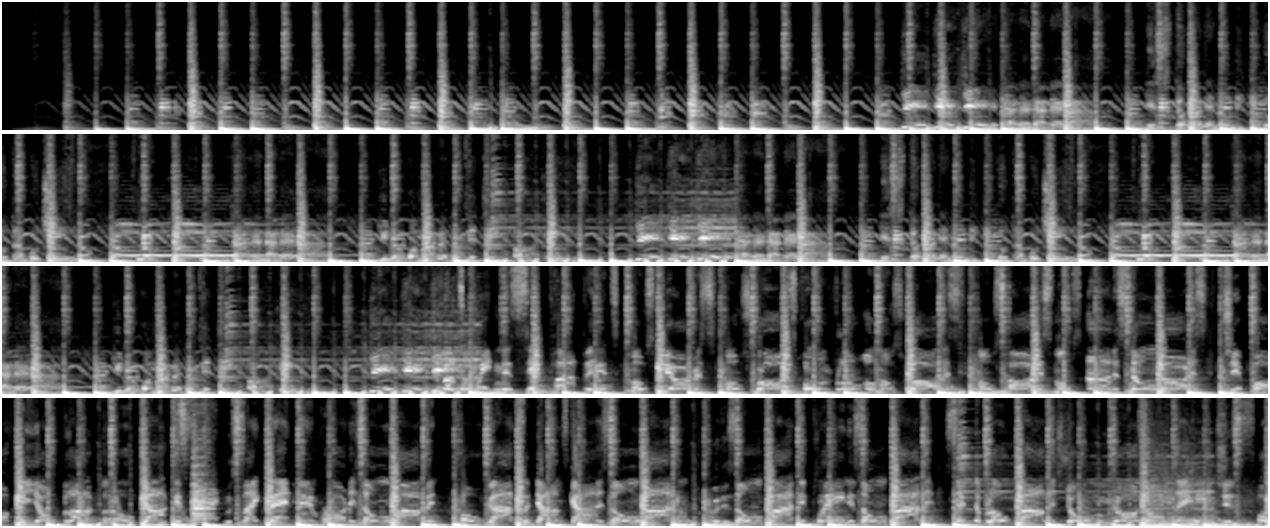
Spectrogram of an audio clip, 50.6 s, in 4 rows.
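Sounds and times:
dirty outro music at 96 BPM: 0:00.2 - 0:50.6.

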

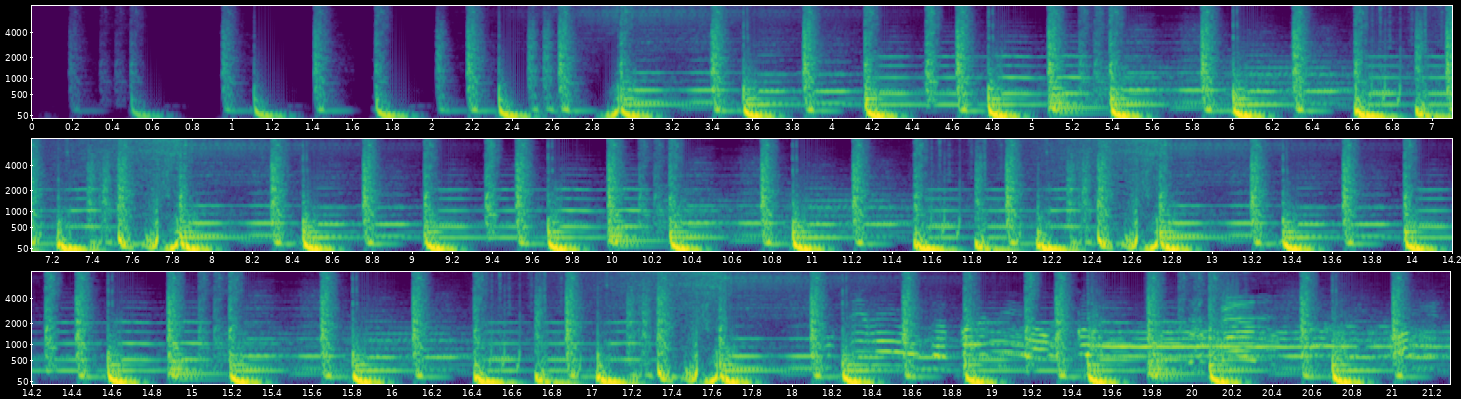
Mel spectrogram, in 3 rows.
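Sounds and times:
Moombahton beat on Redrum drum machine: 0:00.2 - 0:21.2.

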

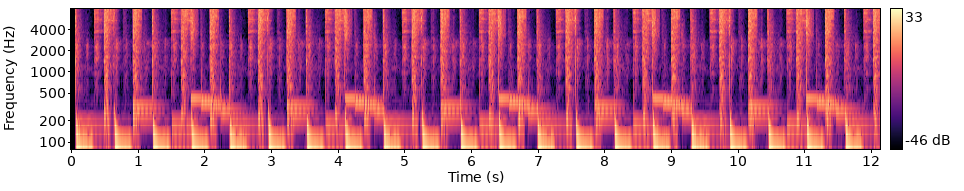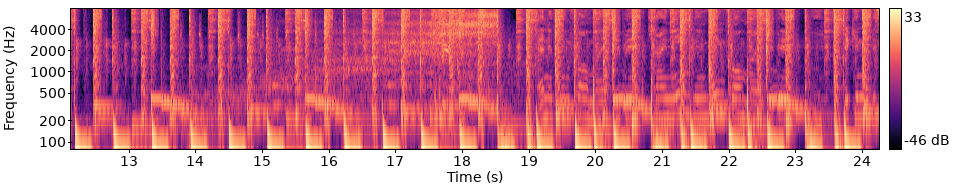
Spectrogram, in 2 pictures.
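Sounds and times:
Afro reggaeton music: 0:00.1 - 0:24.2.

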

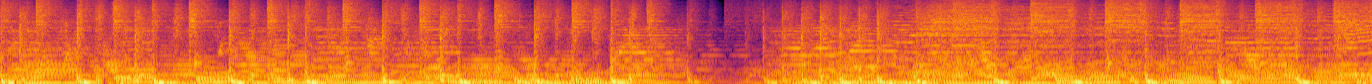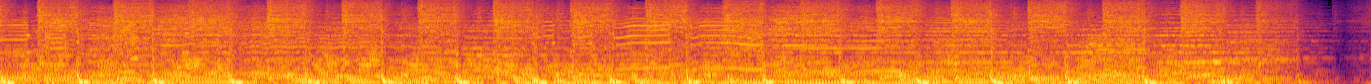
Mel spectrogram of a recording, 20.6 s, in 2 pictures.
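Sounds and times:
seventies-style drum loop: 0:00.0 - 0:20.5.

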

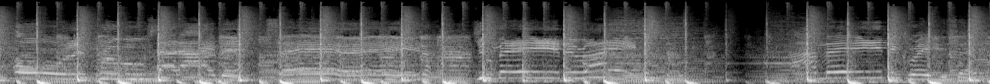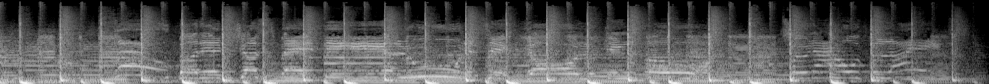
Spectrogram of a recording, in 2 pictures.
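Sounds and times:
80s real drums: 0:00.0 - 0:19.7.

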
